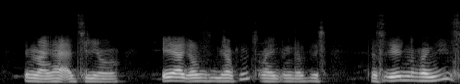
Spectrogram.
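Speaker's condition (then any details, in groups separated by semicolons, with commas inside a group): Spinal muscular atrophy; neuromuscular disease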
